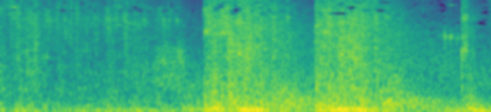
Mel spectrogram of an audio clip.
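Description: Gunfire and explosions from a video game boom loudly.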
